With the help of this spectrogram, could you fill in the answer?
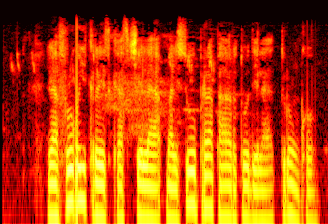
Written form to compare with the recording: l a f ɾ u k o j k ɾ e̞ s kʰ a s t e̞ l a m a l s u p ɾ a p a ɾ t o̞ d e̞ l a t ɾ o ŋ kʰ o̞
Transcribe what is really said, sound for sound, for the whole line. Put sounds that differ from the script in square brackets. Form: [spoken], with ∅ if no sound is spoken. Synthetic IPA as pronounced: l a f ɾ u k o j k ɾ e̞ s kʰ a s [t͡ʃ] e̞ l a m a l s u p ɾ a p a ɾ t o̞ d e̞ l a t ɾ [u] ŋ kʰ o̞

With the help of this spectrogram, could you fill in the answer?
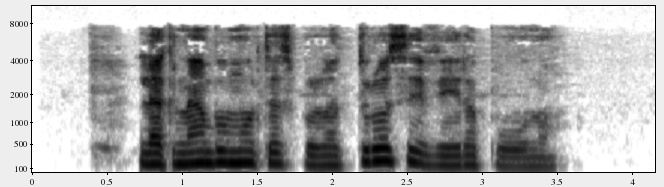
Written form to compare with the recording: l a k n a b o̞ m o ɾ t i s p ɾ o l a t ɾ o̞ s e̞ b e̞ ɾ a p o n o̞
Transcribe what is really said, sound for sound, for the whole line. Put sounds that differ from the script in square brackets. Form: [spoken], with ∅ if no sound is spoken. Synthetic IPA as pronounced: l a k n a b o̞ m o ɾ t [a] s p ɾ o l a t ɾ o̞ s e̞ [v] e̞ ɾ a p o n o̞

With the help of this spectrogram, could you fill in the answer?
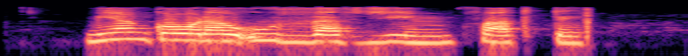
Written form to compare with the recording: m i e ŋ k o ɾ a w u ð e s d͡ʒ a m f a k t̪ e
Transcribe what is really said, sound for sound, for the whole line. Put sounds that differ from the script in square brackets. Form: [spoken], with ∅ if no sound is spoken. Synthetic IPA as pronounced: m i [a] ŋ k o ɾ a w u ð [a] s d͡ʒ [i] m f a k t̪ e

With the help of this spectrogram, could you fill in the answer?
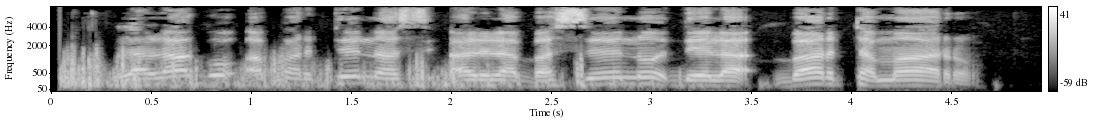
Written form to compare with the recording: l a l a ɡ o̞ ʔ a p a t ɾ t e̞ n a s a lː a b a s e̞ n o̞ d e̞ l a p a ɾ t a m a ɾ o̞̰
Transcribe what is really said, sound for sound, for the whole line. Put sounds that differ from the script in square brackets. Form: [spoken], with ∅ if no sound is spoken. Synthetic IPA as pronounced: l a l a ɡ o̞ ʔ a p a [∅] ɾ t e̞ n a s a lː a b a s e̞ n o̞ d e̞ l a [b] a ɾ t a m a ɾ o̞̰

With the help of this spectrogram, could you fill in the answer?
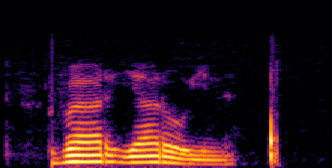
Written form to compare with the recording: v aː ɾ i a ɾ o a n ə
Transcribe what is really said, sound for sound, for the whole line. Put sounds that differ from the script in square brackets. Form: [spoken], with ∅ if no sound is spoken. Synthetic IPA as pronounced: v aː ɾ [j] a ɾ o [i] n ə

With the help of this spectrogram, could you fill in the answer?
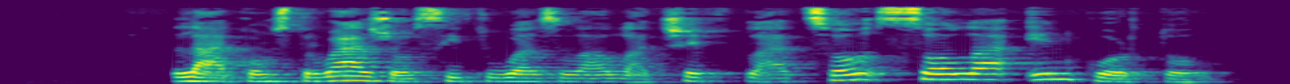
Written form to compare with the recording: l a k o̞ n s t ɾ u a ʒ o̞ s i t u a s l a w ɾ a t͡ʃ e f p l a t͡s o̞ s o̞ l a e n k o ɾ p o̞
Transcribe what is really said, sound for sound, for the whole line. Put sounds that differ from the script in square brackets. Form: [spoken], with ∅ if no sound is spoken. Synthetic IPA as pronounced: l a k o̞ n s t ɾ u a ʒ o̞ s i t u a s l a w [l] a t͡ʃ e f p l a t͡s o̞ s o̞ l a e n k o ɾ [t] o̞

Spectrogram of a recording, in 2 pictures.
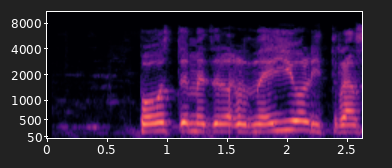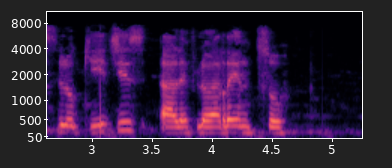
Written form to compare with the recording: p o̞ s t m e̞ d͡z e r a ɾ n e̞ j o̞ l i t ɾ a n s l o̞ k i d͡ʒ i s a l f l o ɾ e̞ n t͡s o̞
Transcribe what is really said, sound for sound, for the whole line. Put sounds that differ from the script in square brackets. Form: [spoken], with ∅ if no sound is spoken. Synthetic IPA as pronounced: p o̞ s t m e̞ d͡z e [l] a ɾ n e̞ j o̞ l i t ɾ a n s l o̞ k i d͡ʒ i s a l f l o ɾ e̞ n t͡s o̞

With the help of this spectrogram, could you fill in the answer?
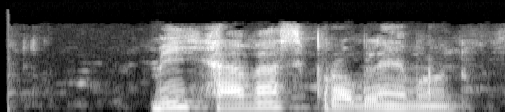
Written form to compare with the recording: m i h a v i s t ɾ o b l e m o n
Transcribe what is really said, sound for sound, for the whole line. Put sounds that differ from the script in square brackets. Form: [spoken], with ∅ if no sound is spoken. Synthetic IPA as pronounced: m i h a v [a] s [p] ɾ o b l e m o n

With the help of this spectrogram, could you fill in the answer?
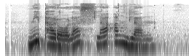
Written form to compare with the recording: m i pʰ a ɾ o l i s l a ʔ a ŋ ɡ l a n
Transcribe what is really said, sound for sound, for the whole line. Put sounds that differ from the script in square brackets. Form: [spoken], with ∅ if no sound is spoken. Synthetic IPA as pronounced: m i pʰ a ɾ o l [a] s l a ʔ a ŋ ɡ l a n

